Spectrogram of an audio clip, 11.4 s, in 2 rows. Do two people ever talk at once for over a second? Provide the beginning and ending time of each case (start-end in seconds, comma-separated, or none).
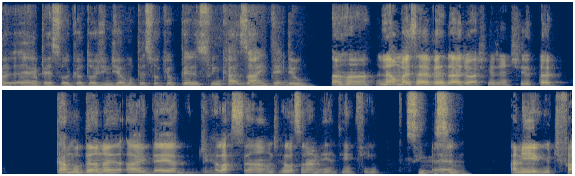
none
